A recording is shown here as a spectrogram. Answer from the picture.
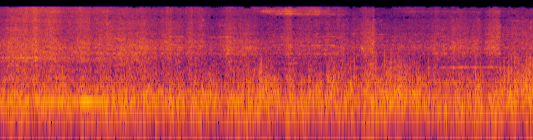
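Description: MEMU electric multiple-unit train running on the line, a steady loud rumble of wheels and carriage.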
